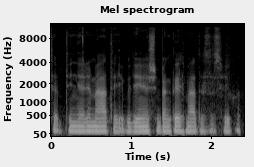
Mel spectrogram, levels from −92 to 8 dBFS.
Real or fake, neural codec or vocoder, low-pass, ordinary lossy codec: real; none; 10.8 kHz; MP3, 96 kbps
